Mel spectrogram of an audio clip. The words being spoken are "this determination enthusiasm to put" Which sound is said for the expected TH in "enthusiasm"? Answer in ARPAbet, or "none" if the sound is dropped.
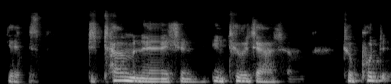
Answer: T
